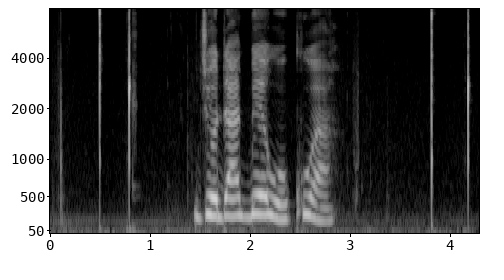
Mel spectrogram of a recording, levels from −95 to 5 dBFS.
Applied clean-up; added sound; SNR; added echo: none; none; none; none.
